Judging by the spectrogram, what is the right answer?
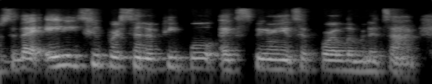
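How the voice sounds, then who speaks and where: The speaker is a woman. Her pitch is medium. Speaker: podcast co-host. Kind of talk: casual chat. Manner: fast.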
